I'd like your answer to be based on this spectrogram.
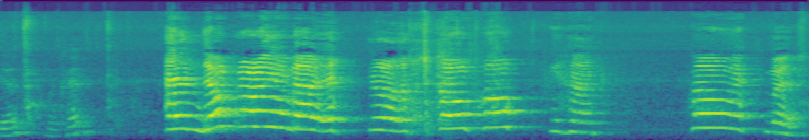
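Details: Dysarthria in a person with cerebral palsy.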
